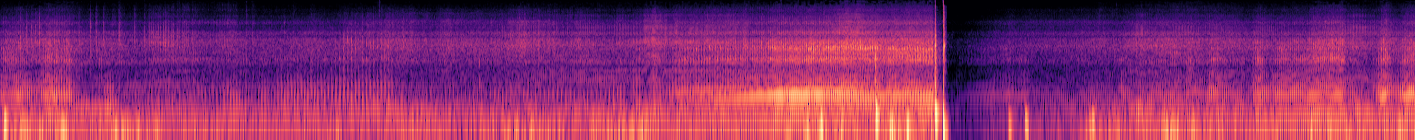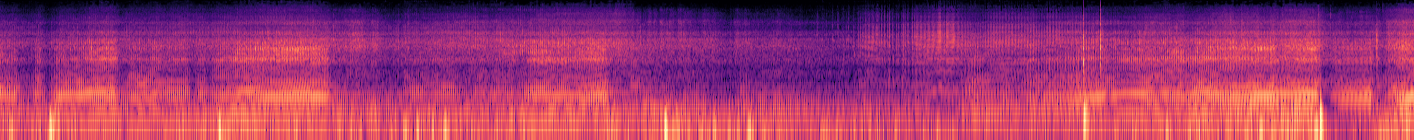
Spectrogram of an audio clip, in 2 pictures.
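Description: Off-road motorcycle engine revving up and down as the bike is ridden hard over rough ground, with clatter and knocks from the bumps. About a third of the way through the sound cuts out abruptly, then the engine builds back up.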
